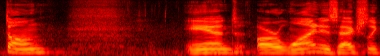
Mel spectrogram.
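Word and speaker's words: 汤: So in China, soup is tong, which is T-A-N-G, but pronounced tong.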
